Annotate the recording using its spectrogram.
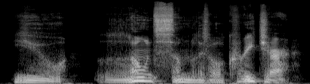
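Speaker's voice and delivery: rough, creaky goblin hiss through a fixed grin. Narrating a tale, a goblin pushes its face close to hers: hissing goblin voice. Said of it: "It hisses through its fixed grin".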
